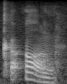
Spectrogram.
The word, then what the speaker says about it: k'on: Our word for bread is just k'on, k'on. Two, kind of like two syllables, k'on.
